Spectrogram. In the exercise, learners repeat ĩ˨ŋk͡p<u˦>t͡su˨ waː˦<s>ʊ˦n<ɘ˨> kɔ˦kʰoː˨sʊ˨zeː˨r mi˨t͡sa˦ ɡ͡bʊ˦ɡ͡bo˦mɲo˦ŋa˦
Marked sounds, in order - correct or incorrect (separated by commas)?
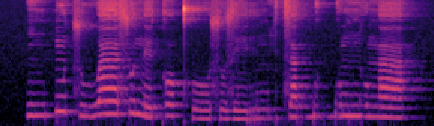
incorrect, correct, incorrect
